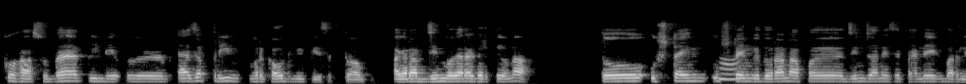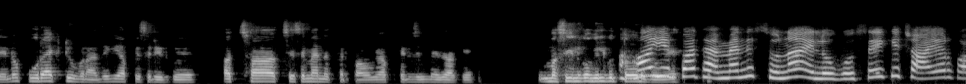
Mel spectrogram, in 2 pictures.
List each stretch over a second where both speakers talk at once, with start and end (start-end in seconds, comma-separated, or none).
none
